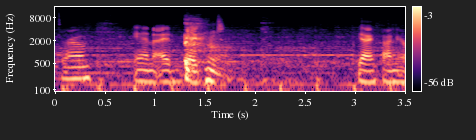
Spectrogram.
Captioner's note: cough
